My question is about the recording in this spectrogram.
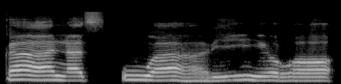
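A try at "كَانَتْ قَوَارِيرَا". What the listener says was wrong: Kanat qawariro. Kemudian bunyi ta jangan terlalu ke ya. Kanat. Tapi kanat. kanat gitu.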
